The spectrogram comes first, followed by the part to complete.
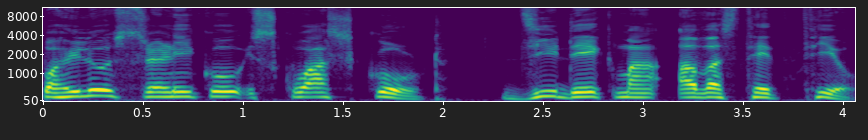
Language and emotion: Nepali, neutral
